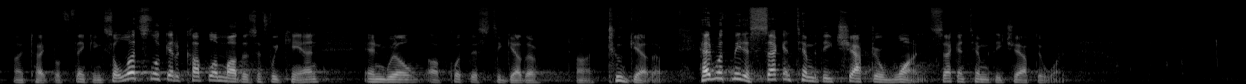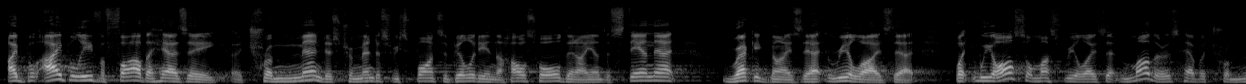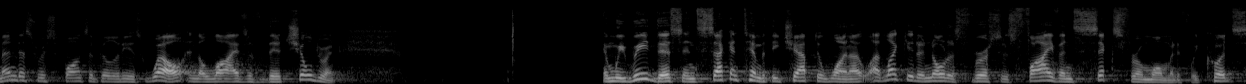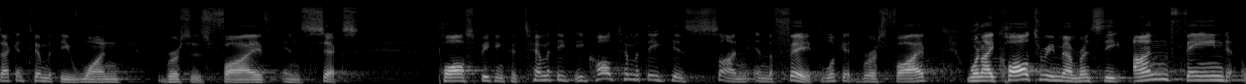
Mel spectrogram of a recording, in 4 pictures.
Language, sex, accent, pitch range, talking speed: English, male, American, 125-180 Hz, 160 wpm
